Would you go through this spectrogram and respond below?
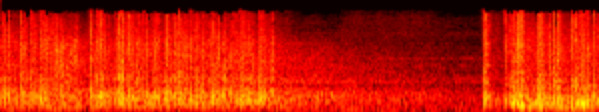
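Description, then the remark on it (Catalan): Rapid bursts of firework rockets, lit during the Falles festival, crackle and bang, a dense rattling barrage that thins into a rumbling tail before a fresh volley erupts near the end. “Cada explosió dels coets que encenen és un recordatori que, mentre ells visquen, les falles també ho faran.”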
